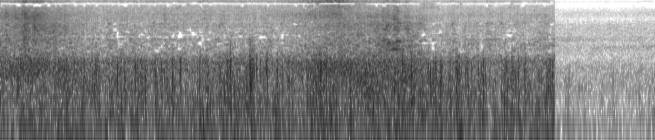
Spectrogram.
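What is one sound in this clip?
Wind buffets loudly against the microphone.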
